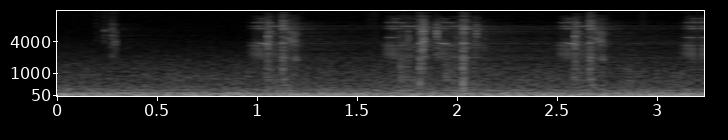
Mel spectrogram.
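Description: A stone dial clicks as it turns.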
